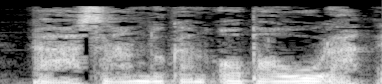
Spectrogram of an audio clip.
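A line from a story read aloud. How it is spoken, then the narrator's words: Young girl crying out, weeping. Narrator (Italian): esclamò la giovanetta piangendo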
